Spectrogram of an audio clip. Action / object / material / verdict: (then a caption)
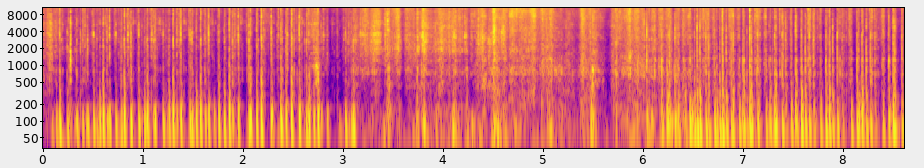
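tap / moulded pulp cardboard egg carton / cardboard / none. A hollow moulded pulp cardboard egg carton is held in both hands and flipped over while fingertips tap and scratch its cups and lid. Rapid, dull, low-pitched taps come first, then softer papery scratching, building to denser, louder scratching toward the end. Each tap dies away almost instantly with no ring.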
